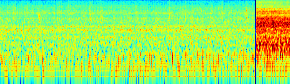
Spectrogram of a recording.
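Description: Baked beans plop into a pot of stew.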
